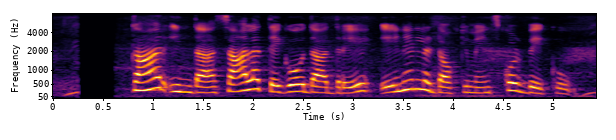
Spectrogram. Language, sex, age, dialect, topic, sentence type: Kannada, female, 18-24, Coastal/Dakshin, banking, question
